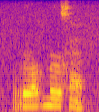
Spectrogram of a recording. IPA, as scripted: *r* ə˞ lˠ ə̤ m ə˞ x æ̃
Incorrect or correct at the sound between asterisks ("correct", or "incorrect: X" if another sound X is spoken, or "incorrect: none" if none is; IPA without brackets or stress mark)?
correct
